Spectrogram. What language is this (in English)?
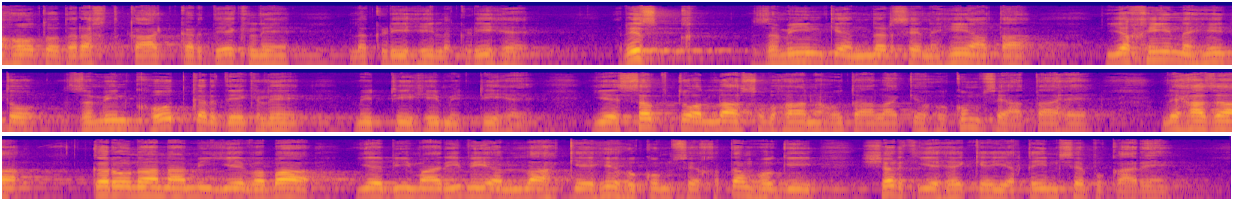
Urdu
